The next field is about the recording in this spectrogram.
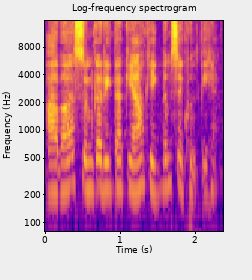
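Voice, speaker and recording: A woman's voice: a little high, steady tone, moderate pace, distant mic, poor audio. A woman reading scripted narration for a moral story, as its storyteller.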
